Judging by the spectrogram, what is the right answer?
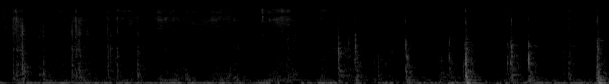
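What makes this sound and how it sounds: Fingertips and nails scratch, rub and pinch a worn yellow ribbed knit cotton long-sleeve top at the chest and shoulders. The result is a quiet, steady stream of dry, bright scratching and rustling with irregular sharper swipes, over a faint low hum.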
